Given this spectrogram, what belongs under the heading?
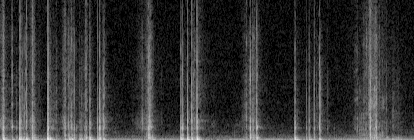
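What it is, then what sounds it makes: Cardboard box. A small, hollow, orange printed cardboard product box is held up beside the mic and tapped and scratched with the fingertips. It makes quick clusters of dry, papery taps and scratchy rustles with a low, hollow thump beneath them. Each sound stops almost at once, with short quiet gaps between the bursts.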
